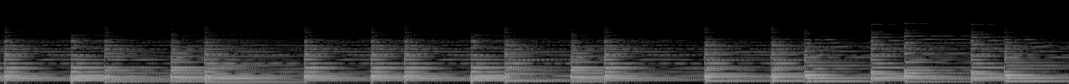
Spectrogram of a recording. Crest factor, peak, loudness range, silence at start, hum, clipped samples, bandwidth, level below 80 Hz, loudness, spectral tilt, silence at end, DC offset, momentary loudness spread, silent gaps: 14 dB; -14 dBFS; 1 LU; 0 s; none; under 0.1%; 7.4 kHz; -60 dBFS; -30 LUFS; -8 dB/octave; 0 s; under 0.1%; 8 LU; none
